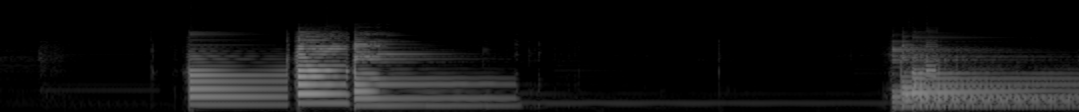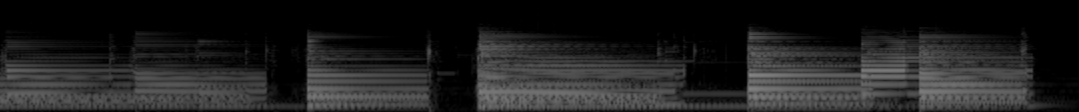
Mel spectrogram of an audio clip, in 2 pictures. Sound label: E. GTR Royer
